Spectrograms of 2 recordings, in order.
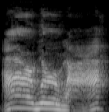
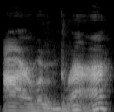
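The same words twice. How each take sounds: First: Loud, high mock Wookiee roar. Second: Wookiee groan. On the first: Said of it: "jump to hyperspace". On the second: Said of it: "and I'm feeling sick". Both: Shown as a demonstration.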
